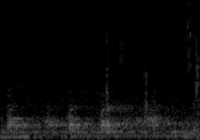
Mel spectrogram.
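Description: Faint handling noise of a small foam microphone windscreen and a lavalier mic being worked between the fingers: soft squishing with a few small clicks.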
